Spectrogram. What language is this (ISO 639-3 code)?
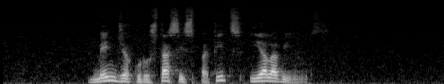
cat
